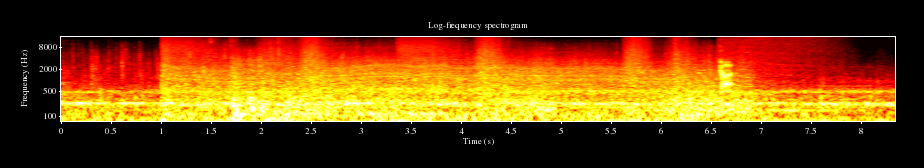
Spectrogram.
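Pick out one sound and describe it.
A vehicle engine rumbles and roars.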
